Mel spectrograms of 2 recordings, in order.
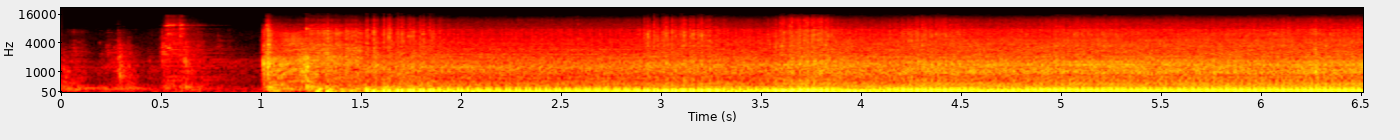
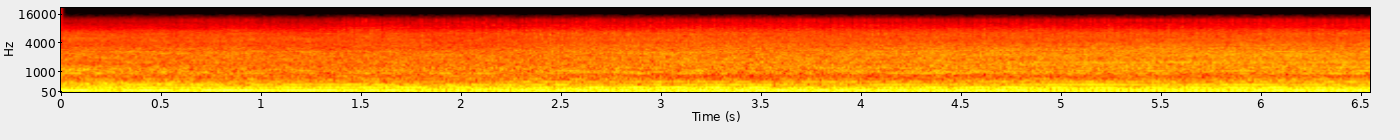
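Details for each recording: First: John Deere L130 riding mower after deck belt, pulley and spindle work: engine catches after brief crank and runs steady and even, with slight background whirr from the still somewhat noisy deck; normal running. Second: John Deere L130 riding mower after deck belt and some pulley replacement: steady single-cylinder drone with faint rough whirr from the deck, which is still a little noisy; another pulley and possibly spindles may need replacing later.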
